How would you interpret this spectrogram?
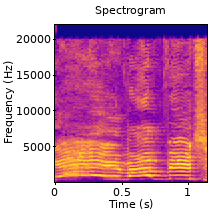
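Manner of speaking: high, drawn-out imitation of a whooping hello; mock excited greeting. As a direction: stretch it out high, hailing a best friend. Imitates friend's drawn-out greeting call.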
